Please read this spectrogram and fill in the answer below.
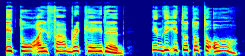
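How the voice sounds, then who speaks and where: A woman narrator puts on a scheming husband in an audio melodrama. He protests insistently, cornered and furious, with big swings in pitch. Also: animated, a little slow, darkish tone, dry recording, clean studio sound. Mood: furious denial.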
